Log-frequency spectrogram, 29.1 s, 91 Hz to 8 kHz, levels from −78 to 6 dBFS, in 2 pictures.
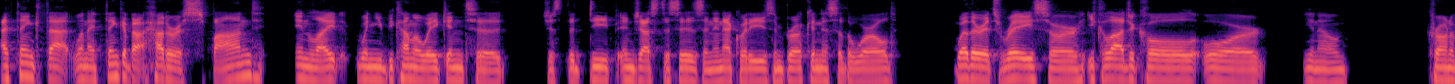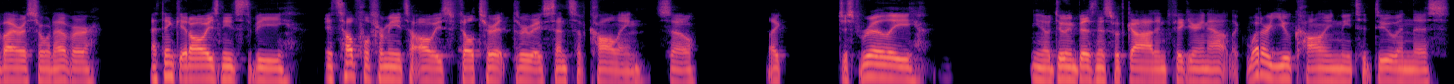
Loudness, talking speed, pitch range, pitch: -21 LUFS, 170 wpm, 105-115 Hz, 110 Hz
